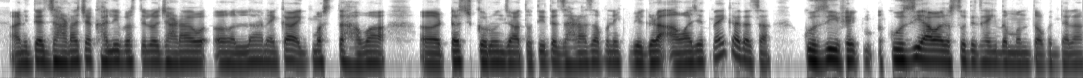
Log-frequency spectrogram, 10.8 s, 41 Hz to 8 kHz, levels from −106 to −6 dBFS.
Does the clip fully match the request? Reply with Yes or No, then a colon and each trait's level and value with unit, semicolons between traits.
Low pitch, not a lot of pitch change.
Yes: low, 125 Hz; narrow, 1.7 semitones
